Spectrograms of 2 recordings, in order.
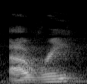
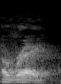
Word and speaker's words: awry: awry, A-W-R-Y. Array.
